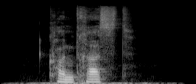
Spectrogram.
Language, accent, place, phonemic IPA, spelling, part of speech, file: German, Germany, Berlin, /kɔnˈtrast/, Kontrast, noun, De-Kontrast.ogg
- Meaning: contrast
